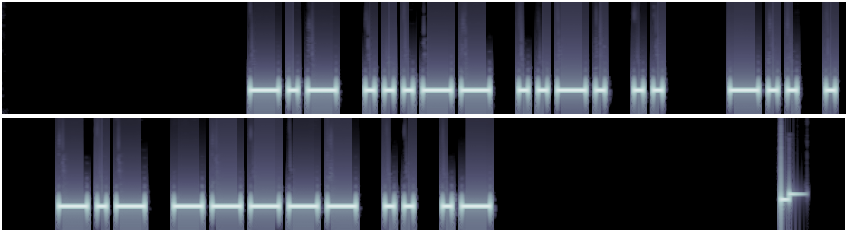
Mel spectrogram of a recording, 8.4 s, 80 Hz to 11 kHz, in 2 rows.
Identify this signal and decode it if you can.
Morse code, heard as a keyed tone, about 25 wpm, 700 Hz. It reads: K3FI DE K0IA
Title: USA Callsign DE Callsign - 4 Characters - 25wpm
